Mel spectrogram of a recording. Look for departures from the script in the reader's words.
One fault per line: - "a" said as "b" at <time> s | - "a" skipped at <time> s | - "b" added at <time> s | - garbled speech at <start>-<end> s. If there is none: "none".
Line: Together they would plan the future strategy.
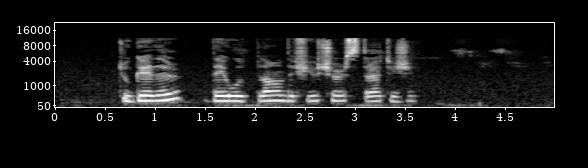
none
